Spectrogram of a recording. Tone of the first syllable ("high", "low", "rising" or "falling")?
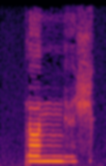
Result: high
